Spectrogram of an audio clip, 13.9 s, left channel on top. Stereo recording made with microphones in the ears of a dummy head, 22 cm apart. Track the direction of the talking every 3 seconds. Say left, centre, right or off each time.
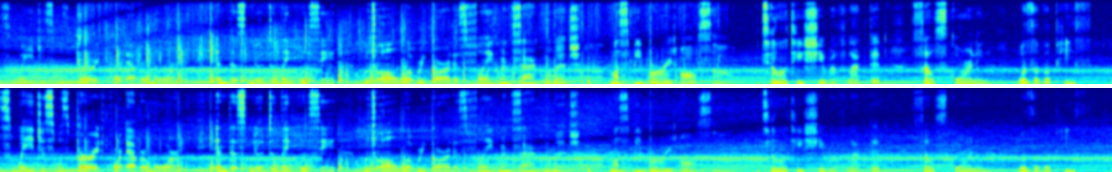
right, centre, left, left, left.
